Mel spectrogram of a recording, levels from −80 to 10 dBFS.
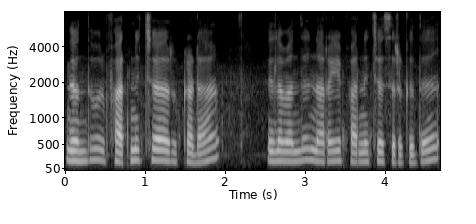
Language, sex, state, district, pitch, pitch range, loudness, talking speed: Tamil, female, Tamil Nadu, Kanyakumari, 185 Hz, 175-200 Hz, -20 LUFS, 130 wpm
